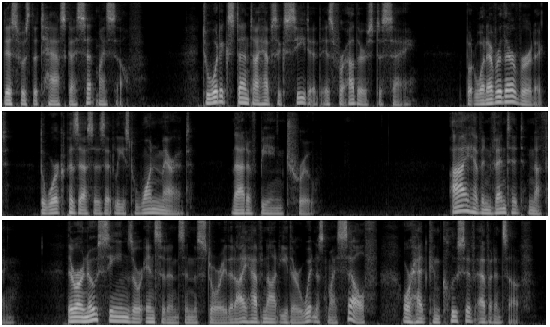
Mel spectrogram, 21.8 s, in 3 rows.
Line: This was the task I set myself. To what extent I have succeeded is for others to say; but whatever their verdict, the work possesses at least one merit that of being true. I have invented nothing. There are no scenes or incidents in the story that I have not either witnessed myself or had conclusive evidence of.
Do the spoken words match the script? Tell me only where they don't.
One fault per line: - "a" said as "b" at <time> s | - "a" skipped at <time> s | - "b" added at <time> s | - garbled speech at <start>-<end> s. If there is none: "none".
none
